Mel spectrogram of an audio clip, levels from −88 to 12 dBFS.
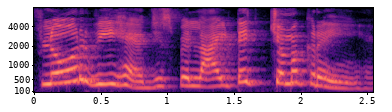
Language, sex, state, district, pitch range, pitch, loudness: Hindi, female, Bihar, Saharsa, 265-390 Hz, 340 Hz, -15 LUFS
